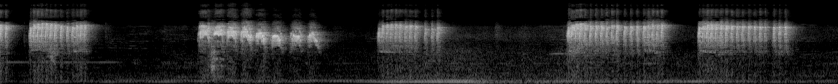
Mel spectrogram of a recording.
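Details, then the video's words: Cream-vented Bulbul in breeding condition with its tail spread, repeating loud, harsh, rapid chattering bursts of about a second each, separated by short gaps. "kapas tembak gacor buka ekor birahi"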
